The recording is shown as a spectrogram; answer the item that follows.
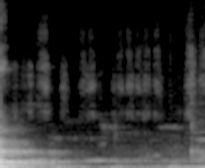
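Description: Marker pen writing on a whiteboard: faint, scratchy strokes.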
